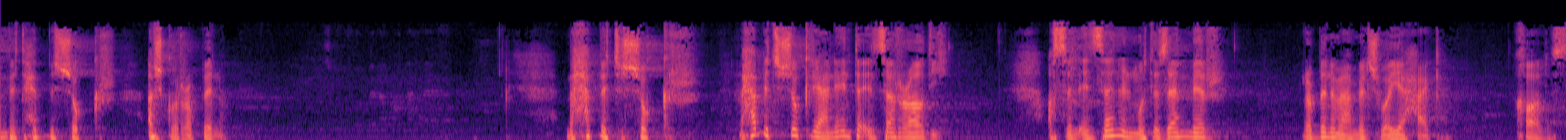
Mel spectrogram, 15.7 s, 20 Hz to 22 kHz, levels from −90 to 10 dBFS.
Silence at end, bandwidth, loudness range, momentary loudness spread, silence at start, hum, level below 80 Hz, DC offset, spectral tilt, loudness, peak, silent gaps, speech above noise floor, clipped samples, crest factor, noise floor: 0 s; 11.5 kHz; 7 LU; 17 LU; 0 s; 50 Hz at -50 dBFS; -50 dBFS; under 0.1%; -3 dB/octave; -19 LUFS; -2 dBFS; none; 38 dB; under 0.1%; 20 dB; -58 dBFS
